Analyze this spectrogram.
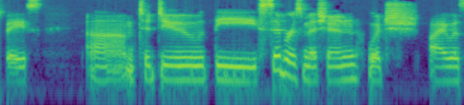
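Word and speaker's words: SBIRS: um to do the sybers mission which I was like I don't even know what sybers is I can't spell it it's spelled s-b-i-r-s not s-i-b-i-r-s like you would think so I said no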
